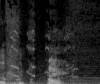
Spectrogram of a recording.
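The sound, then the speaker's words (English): A person imitates a curious dog with their voice: a rough, throaty grunt followed by a louder rising whine, with no words. “It like takes a sniff towards the snake, barks at it once, and then looks at the three of you kind of quizzically.”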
